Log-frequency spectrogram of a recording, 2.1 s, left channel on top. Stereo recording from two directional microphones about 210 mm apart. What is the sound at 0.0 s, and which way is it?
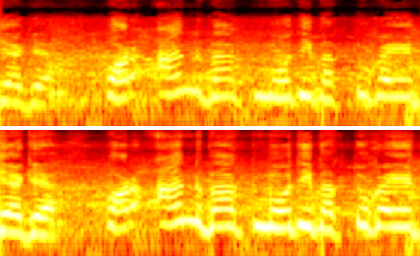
A man's voice, 55° right (ahead or behind).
